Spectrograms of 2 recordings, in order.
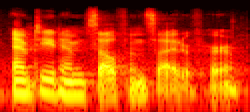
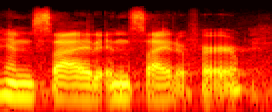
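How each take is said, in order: First: Said in the usual way. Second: Stumbling misread of "him side inside"; misread line. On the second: Real, not acted. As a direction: trip over "him side inside" then stall.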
